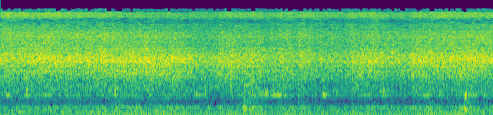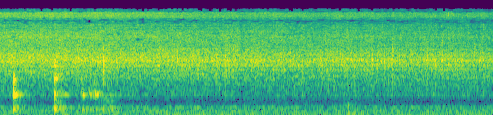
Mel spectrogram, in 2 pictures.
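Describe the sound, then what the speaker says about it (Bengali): Ginger paste and ground spices frying together in a pan for a tilapia ghuna: a loud, steady, close sizzle that hardly changes, with a few light utensil clinks near the middle. "দিয়ে আমি একসঙ্গে ভালো করে ফ্রাই করে নেব।"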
